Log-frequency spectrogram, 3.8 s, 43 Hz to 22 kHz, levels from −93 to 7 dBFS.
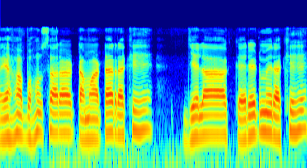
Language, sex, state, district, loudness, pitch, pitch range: Chhattisgarhi, male, Chhattisgarh, Rajnandgaon, -15 LUFS, 155 Hz, 140-170 Hz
